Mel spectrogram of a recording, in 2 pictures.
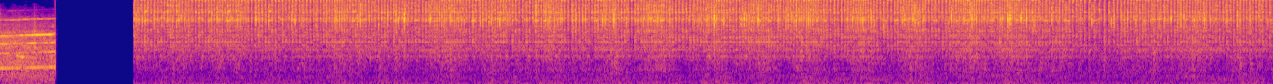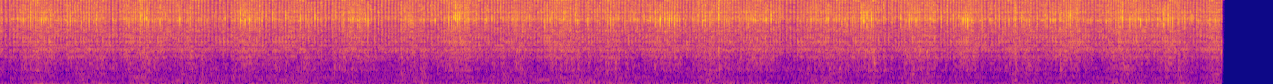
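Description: Bicycle freewheel ratchet clicking in a rapid, steady stream, with a hiss of chain and tyre noise.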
